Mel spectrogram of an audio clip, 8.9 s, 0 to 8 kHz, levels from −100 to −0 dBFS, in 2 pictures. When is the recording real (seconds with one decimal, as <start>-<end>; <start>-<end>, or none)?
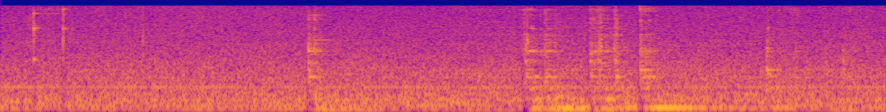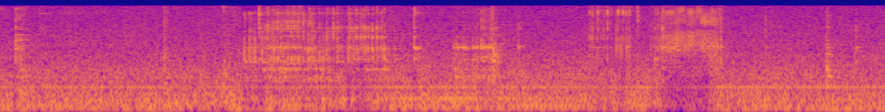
0.0-2.3; 3.1-8.9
